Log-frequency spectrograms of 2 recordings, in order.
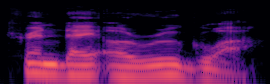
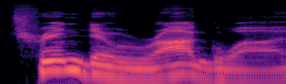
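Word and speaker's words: Tren de Aragua: Yes, you said it correctly. I hear everybody in the media pronouncing it wrong. They say Trenda Trend Ragua is what they've been saying. That's not it.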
